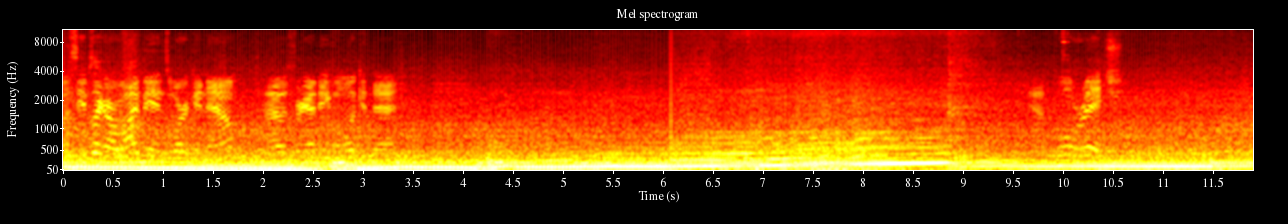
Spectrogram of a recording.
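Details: WRX-swapped Subaru 2.5RS turbo four-cylinder revving up and down with a raspy, puffing edge from an exhaust leak at the header-shaped turbo manifold, exact spot unclear, before the manifold is replaced; wideband O2 sensor just changed.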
